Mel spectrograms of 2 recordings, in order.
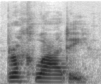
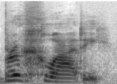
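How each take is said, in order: First: The first syllable ends in a throaty ch sound. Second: The first syllable ends in a throaty ch sound.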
